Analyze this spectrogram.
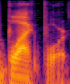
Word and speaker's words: blackboard: So think about a blackboard. Okay. Yeah. The emphasis is on black, not board, right?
